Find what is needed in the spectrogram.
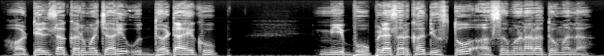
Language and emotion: Marathi, sad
